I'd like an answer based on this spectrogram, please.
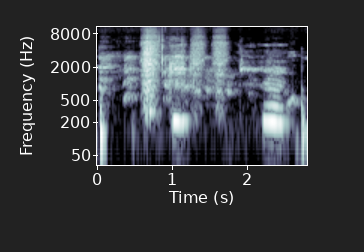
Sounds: Sniff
